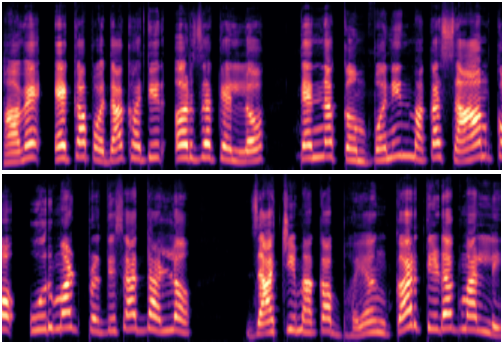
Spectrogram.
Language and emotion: Goan Konkani, angry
